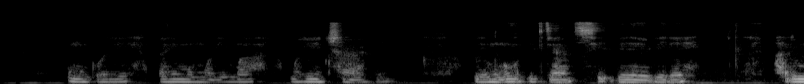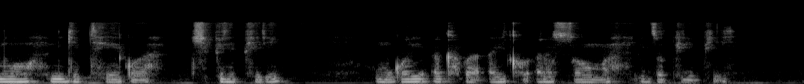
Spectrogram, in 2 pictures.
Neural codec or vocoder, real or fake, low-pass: codec, 44.1 kHz, 7.8 kbps, Pupu-Codec; fake; 7.2 kHz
